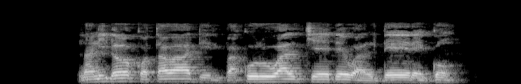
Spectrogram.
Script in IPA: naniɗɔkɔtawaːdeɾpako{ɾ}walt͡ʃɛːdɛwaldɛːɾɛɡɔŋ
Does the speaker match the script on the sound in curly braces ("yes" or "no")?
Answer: yes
